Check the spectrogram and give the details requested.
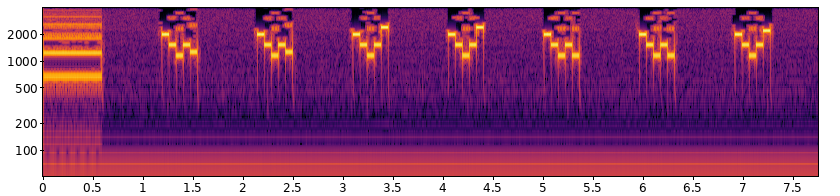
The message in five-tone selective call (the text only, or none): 85253 85253 85250 85250 85252 85252 85259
